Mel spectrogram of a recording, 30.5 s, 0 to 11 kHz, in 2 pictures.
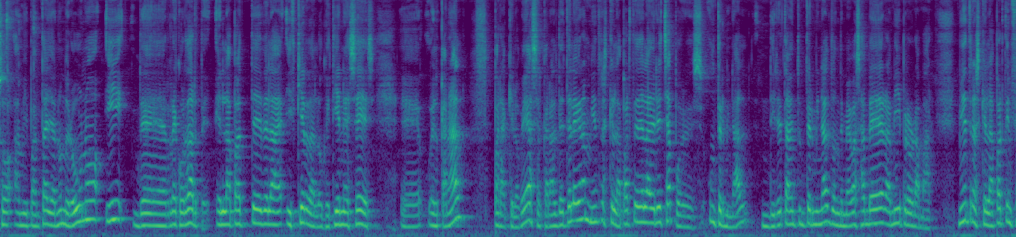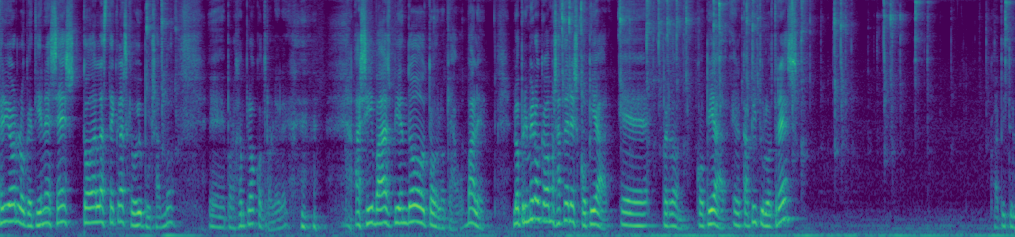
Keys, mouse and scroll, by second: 0.2 super+1, 17.7 ctrl+l, 23.4-29.1 typing, 30.3 Tab.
